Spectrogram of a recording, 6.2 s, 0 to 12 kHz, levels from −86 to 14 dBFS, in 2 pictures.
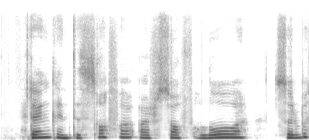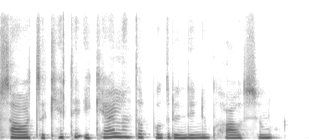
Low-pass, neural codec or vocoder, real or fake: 10.8 kHz; codec, 24 kHz, 3.1 kbps, DualCodec; fake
